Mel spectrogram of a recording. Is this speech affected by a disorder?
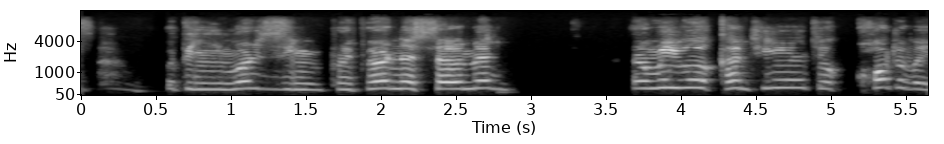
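Yes: cerebral palsy; from birth, affects movement.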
